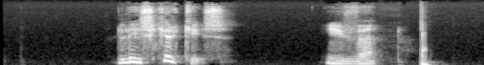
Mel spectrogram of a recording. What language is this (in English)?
Kabyle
